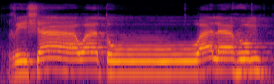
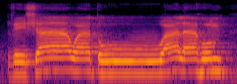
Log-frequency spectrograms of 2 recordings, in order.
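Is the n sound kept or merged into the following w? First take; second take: merged; merged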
